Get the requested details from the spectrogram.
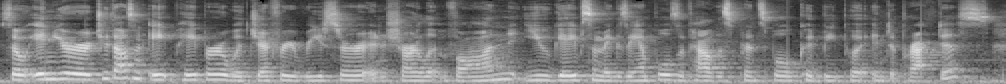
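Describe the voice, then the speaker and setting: Over light background noise, a woman speaks at a moderate pace with ordinary pitch variation and hardly any pauses. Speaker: graduate student interviewer. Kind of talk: interview. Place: meeting room. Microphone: camera far.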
